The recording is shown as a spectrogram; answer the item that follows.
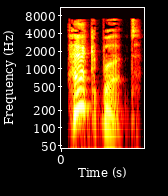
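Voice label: "hackbut", British English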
